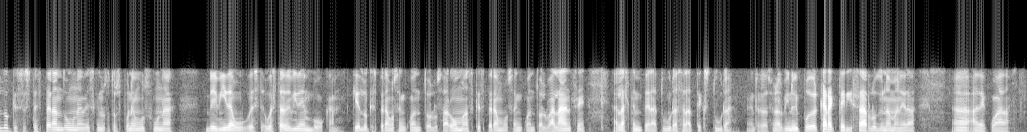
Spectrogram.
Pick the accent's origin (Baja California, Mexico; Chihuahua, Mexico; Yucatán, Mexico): Baja California, Mexico; los que somos de Baja California, pues sabemos que la gran mayoría del vino de México se produce en Baja California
